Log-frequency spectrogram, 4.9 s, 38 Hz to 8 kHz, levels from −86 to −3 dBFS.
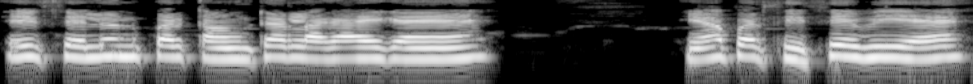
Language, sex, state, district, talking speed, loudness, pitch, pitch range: Hindi, male, Bihar, Saran, 150 wpm, -13 LUFS, 210 Hz, 195-220 Hz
